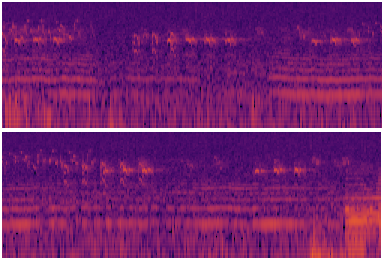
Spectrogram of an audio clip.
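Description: Faint, steady buzzing of a bee that drops in pitch about three and a half seconds in, with repeated high bird chirps over it. Music starts just before the end.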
